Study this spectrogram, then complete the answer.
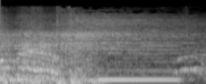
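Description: A man shouts a song into a microphone.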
